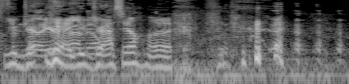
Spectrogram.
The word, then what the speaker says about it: Yggdrasil: That name sounds familiar, yeah, huh, Yggdrasil. Bill? It's a Tales of Symphonia joke. Yeah. The character Yggdrasil. Nice. Yggdrasil. It's pronounced Yggdrasil.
